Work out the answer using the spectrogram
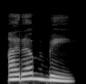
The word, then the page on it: ಅರಬ್ಬಿ: Kannada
